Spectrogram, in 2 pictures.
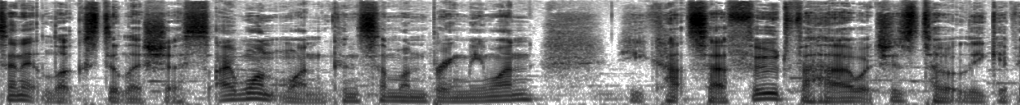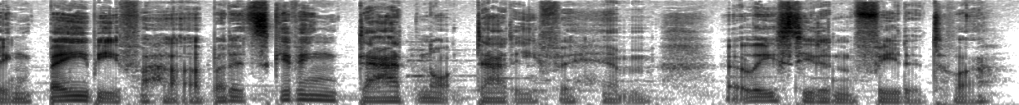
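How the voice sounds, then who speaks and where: A man hosting a scripted recap with playful, tongue-in-cheek asides. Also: low-pitched. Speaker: host of a recap and review channel. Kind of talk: scripted recap narration with wry jokey asides.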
